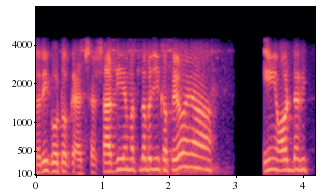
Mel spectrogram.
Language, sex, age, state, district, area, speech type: Sindhi, male, 60+, Delhi, South Delhi, urban, conversation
